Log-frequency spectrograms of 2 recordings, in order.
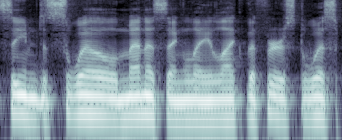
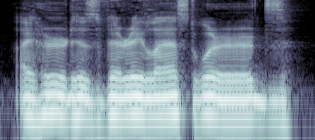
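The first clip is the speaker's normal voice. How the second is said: ordinary delivery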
